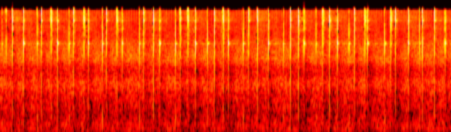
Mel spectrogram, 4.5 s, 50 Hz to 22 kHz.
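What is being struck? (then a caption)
Glass jar filled with spread. A medium glass jar filled with a tan, peanut-butter-like spread is held tilted and tapped with fingernails on the glass. About 35 rapid, bright clicking taps with a high glassy tone each stop almost instantly, over a faint low hum.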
